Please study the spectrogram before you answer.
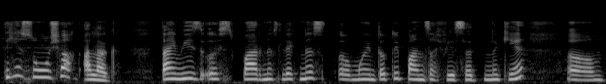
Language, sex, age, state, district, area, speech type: Kashmiri, female, 45-60, Jammu and Kashmir, Bandipora, rural, spontaneous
